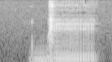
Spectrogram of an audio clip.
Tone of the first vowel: low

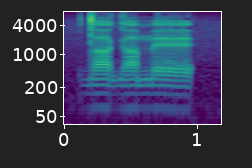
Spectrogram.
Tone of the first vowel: low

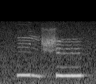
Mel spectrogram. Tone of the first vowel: falling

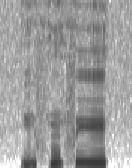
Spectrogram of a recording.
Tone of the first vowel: low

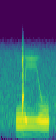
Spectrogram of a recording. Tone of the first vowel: low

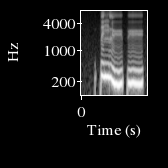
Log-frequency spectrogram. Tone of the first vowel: high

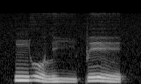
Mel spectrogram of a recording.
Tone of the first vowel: falling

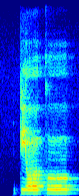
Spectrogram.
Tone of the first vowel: high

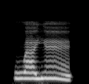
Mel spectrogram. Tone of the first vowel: high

